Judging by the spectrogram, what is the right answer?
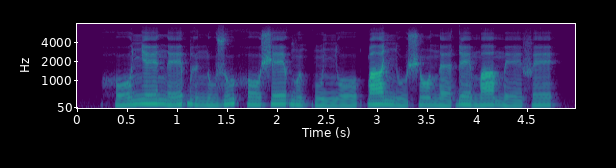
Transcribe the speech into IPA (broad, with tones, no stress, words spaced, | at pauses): hoː˨˦ɲeː˦ neː˨˦ɓɨ˨ nu˨zu˦ hoː˧ʃeː˦ɡʷĩ˨kʷũ˨ ɲoː˨k͡pa˦ɲu˨ ʃɔ̃˧nɛ˨ ɗe˦˨ maː˦ meː˨fe˦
